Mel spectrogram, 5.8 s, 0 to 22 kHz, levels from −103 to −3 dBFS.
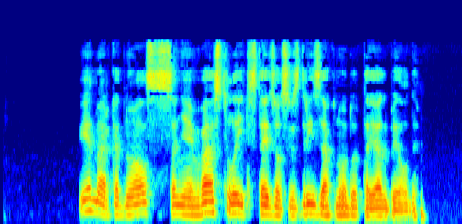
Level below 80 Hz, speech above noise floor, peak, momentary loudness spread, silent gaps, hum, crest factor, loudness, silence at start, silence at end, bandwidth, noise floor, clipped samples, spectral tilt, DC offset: -64 dBFS; 58 dB; -10 dBFS; 7 LU; none; none; 18 dB; -29 LUFS; 1 s; 0.45 s; 11.5 kHz; -87 dBFS; under 0.1%; -5 dB/octave; under 0.1%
